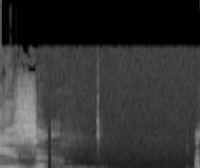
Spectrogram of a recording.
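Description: A spoken word at the start, then a few soft computer keyboard keystrokes in the first second as text is typed.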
